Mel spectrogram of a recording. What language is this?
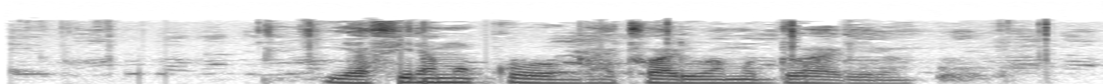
Ganda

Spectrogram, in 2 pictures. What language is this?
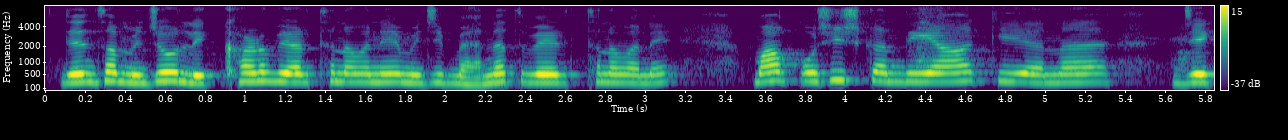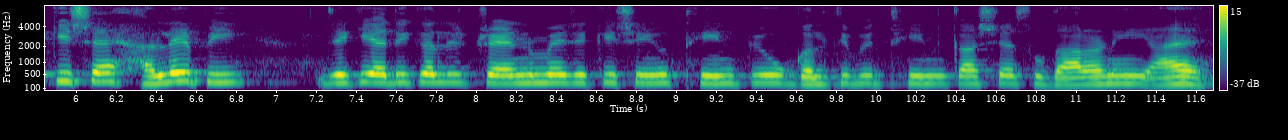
Sindhi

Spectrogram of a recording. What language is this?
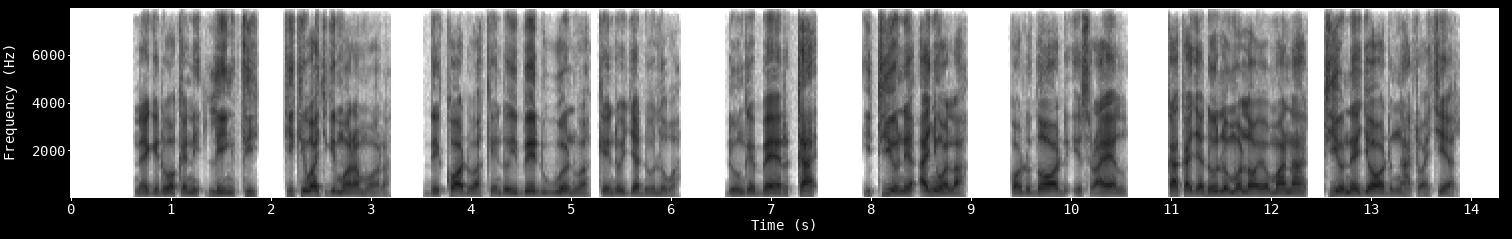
Luo (Kenya and Tanzania)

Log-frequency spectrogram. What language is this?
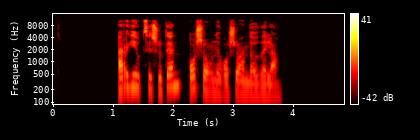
Basque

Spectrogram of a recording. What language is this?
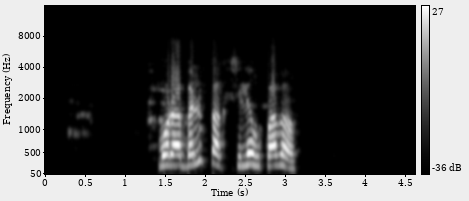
Ewondo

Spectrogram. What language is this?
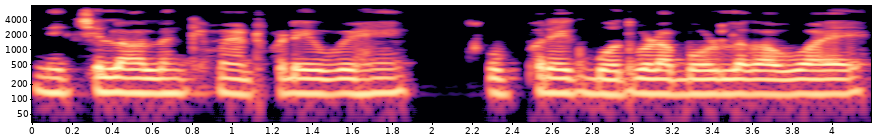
Hindi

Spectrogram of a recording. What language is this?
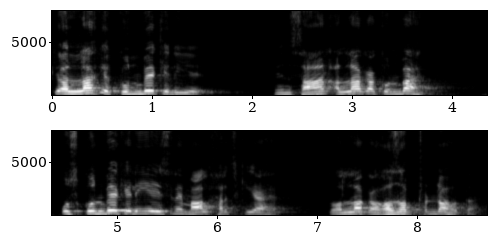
Urdu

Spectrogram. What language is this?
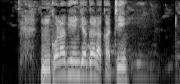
Ganda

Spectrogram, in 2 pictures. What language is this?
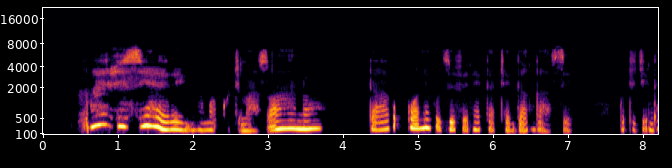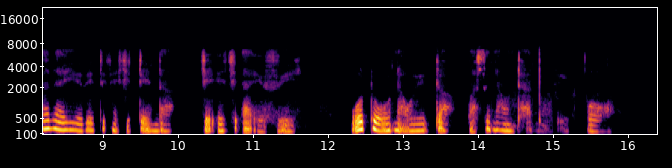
Ndau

